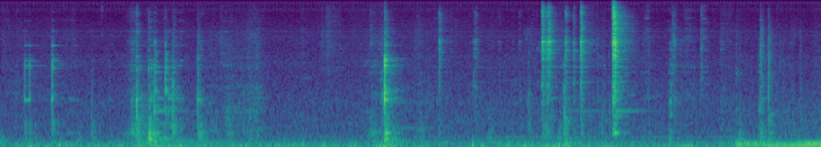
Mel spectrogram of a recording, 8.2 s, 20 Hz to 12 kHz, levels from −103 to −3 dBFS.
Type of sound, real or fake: real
